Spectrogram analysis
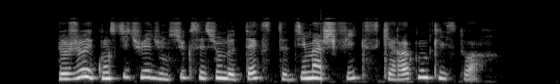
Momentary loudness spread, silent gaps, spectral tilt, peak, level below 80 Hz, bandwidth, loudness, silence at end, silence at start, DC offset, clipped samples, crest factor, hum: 11 LU; none; -3 dB/octave; -4 dBFS; -74 dBFS; 9.2 kHz; -18 LUFS; 0.8 s; 0.6 s; under 0.1%; under 0.1%; 16 dB; none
